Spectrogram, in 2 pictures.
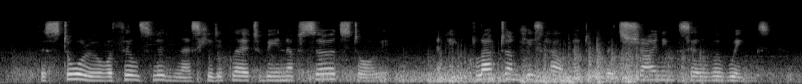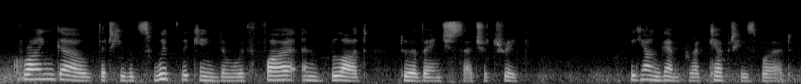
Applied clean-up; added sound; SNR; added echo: none; Thunder; 5 dB; none.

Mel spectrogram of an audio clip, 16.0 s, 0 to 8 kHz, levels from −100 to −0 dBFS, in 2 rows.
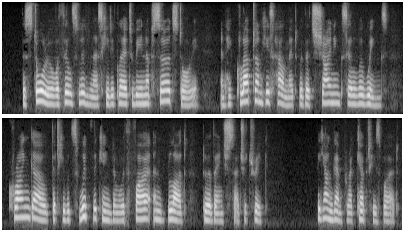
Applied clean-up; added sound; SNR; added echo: none; none; none; none.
